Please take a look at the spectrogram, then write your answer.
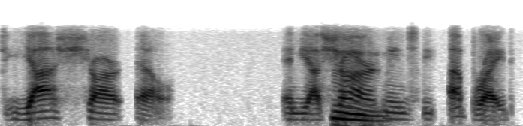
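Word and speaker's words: ישראל: in the modern world but in the ancient world it wasn't pronounced Israel it was pronounced Yash are el and yarn means the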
